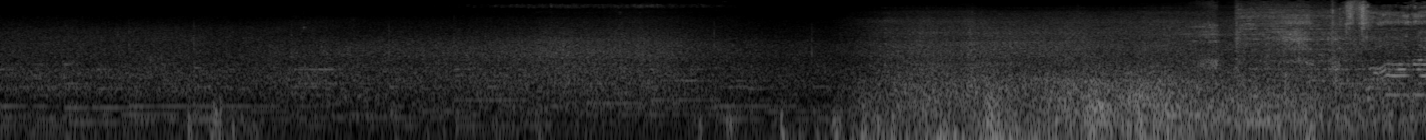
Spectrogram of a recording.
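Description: Surf breaking and washing up a sandy beach, with wind buffeting the microphone. About six seconds in the rushing noise grows much louder and rougher, with a heavy wind rumble, and soft background music plays under the quieter first part.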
